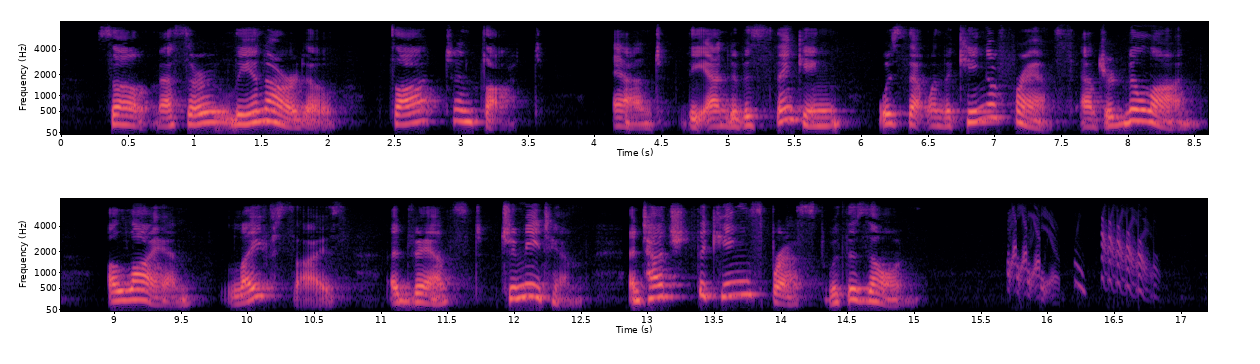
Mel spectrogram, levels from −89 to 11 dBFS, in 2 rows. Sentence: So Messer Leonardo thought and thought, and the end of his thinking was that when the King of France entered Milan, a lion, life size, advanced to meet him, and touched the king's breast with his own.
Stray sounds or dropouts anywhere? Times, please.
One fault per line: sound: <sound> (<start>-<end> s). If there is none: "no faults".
sound: chirp (15.7-16.9 s)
